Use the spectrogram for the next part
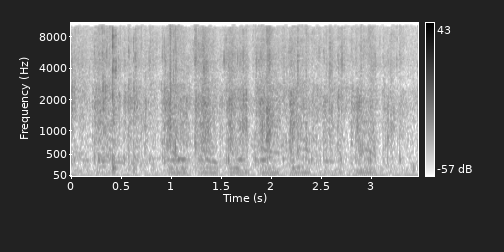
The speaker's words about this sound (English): Another clap offering for the Lord.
